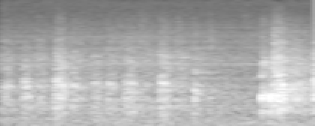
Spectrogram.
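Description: A dog panting steadily in quick, even breaths.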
